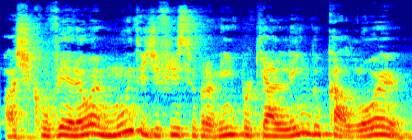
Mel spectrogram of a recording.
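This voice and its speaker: A man from Brazil, a teacher and podcast guest, speaking slowly and hesitantly, often trailing off. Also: sits high, darkish tone, roomy sound, slight background noise. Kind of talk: casual conversation.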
